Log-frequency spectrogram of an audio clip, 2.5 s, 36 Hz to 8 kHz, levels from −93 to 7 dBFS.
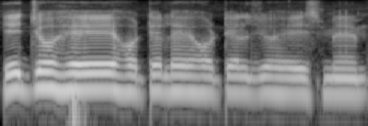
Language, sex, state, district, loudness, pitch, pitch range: Hindi, male, Arunachal Pradesh, Longding, -16 LUFS, 155 Hz, 145-170 Hz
